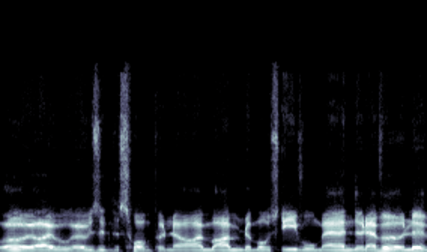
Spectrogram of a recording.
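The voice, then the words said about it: Deep, spooky Braun Strowman impression. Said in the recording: “Really good impression.”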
